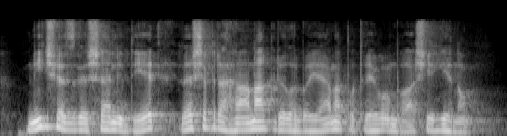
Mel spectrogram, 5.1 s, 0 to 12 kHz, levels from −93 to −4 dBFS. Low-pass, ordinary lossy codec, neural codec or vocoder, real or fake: 7.2 kHz; none; codec, 16 kHz, 2 kbps, FunCodec, trained on LibriTTS, 25 frames a second; fake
